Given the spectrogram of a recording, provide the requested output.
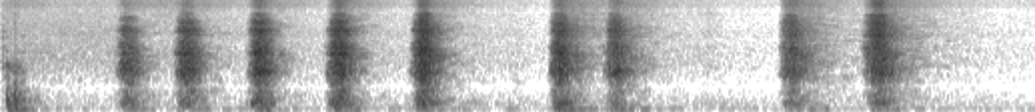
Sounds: Sniff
